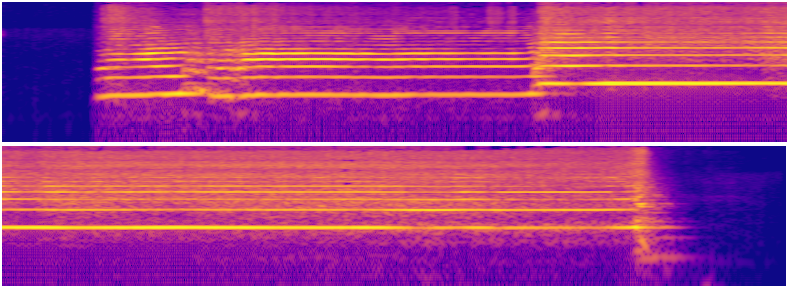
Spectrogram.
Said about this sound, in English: But I'm going to blow the shofar. Lord, help me. Uh, generally, I do okay, but sometimes it sounds kind of squeaky and dumb. Ladies and gentlemen, a shofar blast to begin the show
